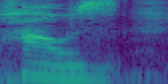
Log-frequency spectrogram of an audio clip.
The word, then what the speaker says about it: house: 其实名词也是这个 house，对，但是做名词时它的发音 house，可是作为动词变作动词之后呢要读作 house。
